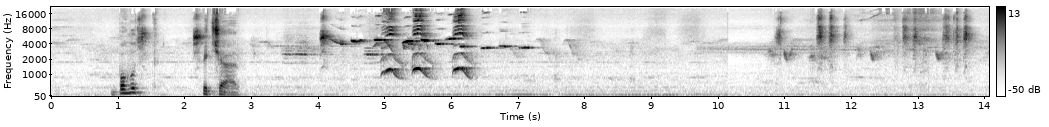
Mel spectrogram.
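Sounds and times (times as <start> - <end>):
loud arched bird notes: 2.1 - 10.1
thin high whistled bird notes: 3.4 - 8.0.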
